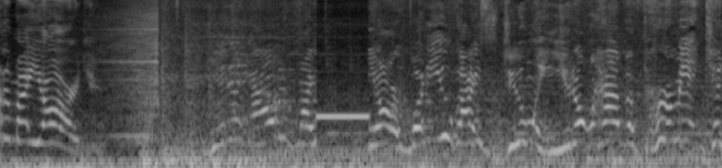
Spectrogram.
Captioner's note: beep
